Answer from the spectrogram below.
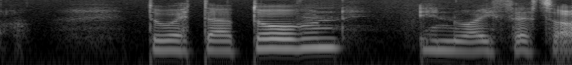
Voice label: "dwfn", Welsh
